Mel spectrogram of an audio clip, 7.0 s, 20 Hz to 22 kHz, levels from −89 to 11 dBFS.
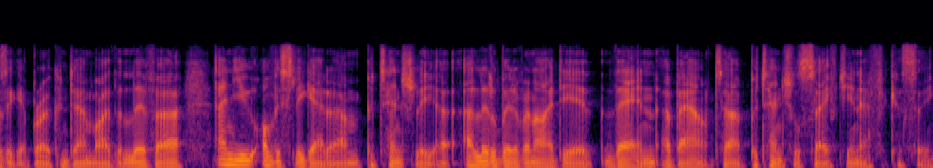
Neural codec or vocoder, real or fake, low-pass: none; real; 7.2 kHz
